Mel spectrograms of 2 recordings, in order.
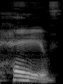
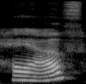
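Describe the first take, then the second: First: The vowel is long, like the letter name A. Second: The vowel is short, as in the word cat. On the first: The speaker calls it wrong. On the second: The speaker calls it right.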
